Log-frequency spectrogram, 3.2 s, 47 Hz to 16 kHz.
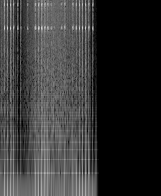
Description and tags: insects noise 003
A short electronic noise loosely based on insects.
ambience, ambient, chirp, electronic, evening, field, insect, morning, noise, pond, synthetic, water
